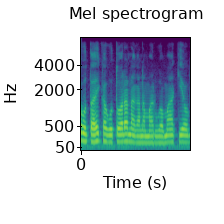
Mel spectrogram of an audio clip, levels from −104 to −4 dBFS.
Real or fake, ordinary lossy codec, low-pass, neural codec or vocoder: real; none; 7.2 kHz; none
